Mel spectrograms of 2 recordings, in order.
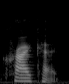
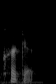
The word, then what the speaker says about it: Cricut: a Cricut or as some people pronounce it cry cut I pronounce it Cricut cricet is a gamechanging cutting machine that's revolutionized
